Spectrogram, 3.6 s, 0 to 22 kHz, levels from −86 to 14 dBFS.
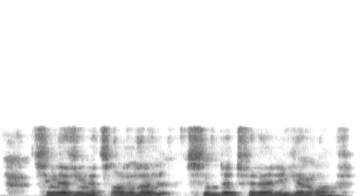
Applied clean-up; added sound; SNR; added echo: neural mask model Resemble Enhance denoiser.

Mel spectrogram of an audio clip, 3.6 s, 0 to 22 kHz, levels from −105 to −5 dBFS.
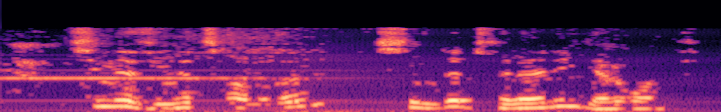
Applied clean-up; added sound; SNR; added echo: classical method spectral subtraction.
